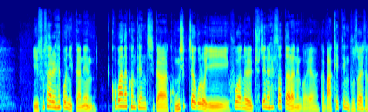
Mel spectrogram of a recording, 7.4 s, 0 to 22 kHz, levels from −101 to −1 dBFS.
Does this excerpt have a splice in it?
no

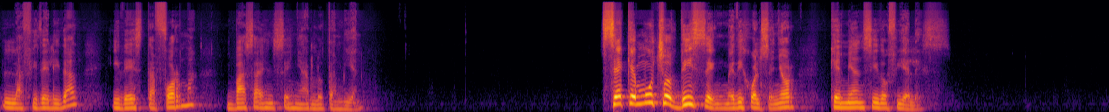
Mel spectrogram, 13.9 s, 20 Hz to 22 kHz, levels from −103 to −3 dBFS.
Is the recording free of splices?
yes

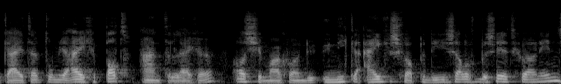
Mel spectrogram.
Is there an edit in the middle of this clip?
yes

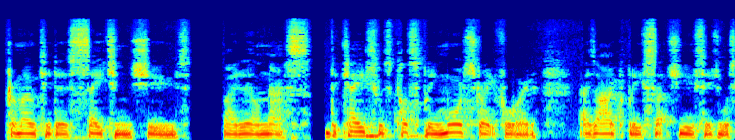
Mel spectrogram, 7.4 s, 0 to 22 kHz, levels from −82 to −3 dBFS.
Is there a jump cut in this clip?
no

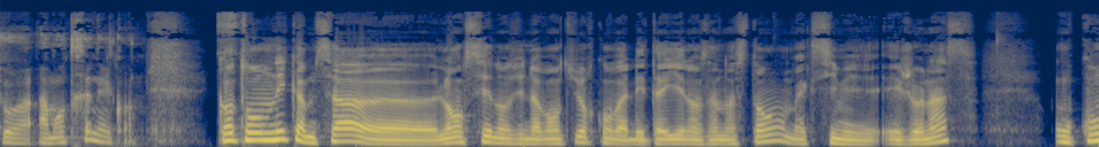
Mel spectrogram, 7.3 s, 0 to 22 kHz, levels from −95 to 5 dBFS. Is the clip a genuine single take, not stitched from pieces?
yes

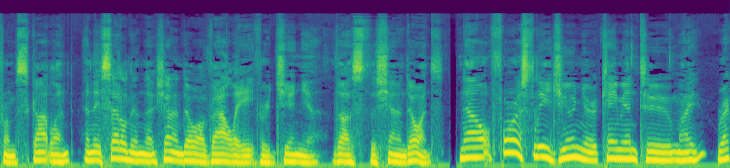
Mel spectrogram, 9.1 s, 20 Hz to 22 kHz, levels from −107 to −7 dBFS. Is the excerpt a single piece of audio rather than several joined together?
no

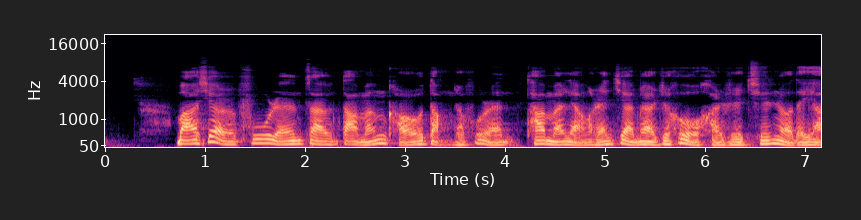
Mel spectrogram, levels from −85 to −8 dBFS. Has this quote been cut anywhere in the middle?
yes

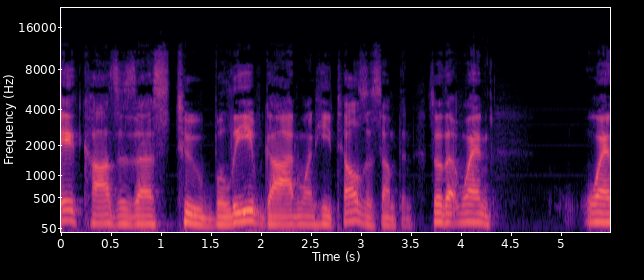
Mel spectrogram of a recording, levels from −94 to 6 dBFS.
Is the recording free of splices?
no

